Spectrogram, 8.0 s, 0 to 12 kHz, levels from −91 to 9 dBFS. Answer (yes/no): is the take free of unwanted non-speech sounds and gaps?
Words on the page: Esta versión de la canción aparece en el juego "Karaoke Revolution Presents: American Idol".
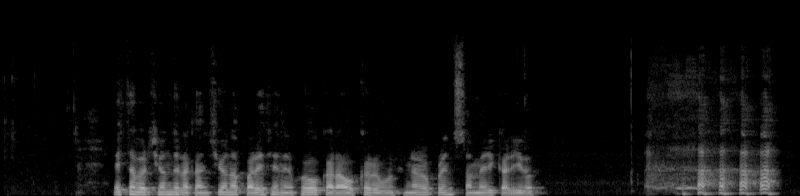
no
